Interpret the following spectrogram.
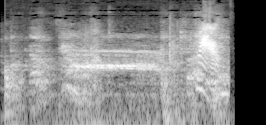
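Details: Domestic cat giving a long, drawn-out yowling meow that holds one steady pitch for over a second, then breaks into a brief higher squeal before cutting off, with talking and applause alongside.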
